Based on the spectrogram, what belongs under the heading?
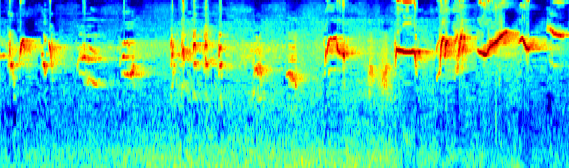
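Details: Pleci montanus, the mountain white-eye, singing in a training recording. There are quick high chirps and slurred notes in uneven bursts, ending in a sweeping, rising-and-falling whistled twitter.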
